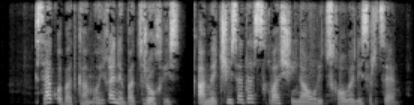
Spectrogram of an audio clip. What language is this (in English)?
Georgian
